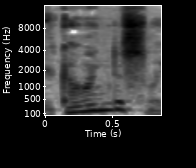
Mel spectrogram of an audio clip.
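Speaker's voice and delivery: hushed, soft, high-pitched ASMR half-whisper close to the mic. Joking about making asmr videos for sleep: half-whispering very quietly. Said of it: "Just whispering very quietly into the mic".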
